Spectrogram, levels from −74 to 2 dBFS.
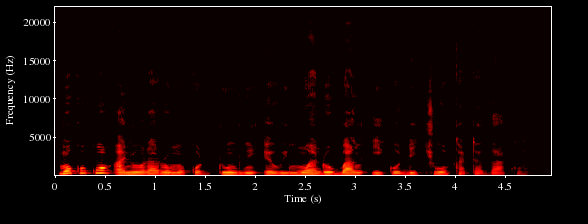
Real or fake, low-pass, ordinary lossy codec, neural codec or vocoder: fake; none; none; vocoder, 44.1 kHz, 128 mel bands every 256 samples, BigVGAN v2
